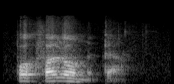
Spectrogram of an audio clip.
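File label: "pochwalonka", Polish, Kurpie dialect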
